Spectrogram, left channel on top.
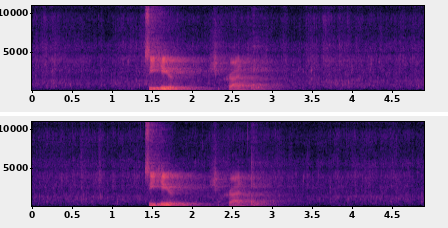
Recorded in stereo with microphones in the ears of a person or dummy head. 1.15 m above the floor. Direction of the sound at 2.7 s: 40° right (ahead or behind).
